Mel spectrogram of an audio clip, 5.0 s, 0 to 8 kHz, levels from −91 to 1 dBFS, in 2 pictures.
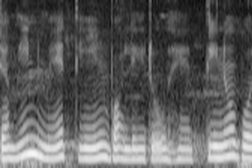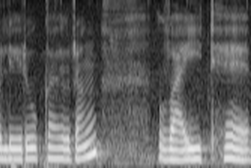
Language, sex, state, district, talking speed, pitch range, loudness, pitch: Hindi, female, Jharkhand, Deoghar, 130 wpm, 180-200 Hz, -15 LUFS, 185 Hz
